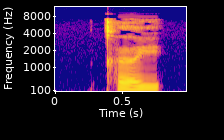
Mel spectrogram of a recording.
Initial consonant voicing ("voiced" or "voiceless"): voiceless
